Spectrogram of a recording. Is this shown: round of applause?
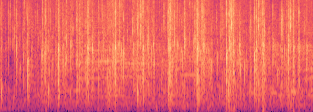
yes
